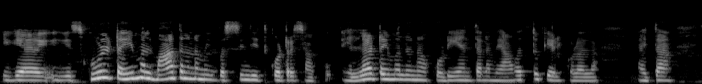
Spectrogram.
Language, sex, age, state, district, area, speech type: Kannada, female, 30-45, Karnataka, Chikkamagaluru, rural, spontaneous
